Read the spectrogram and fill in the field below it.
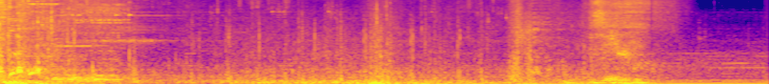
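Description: Magic bursts crackle and whoosh.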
